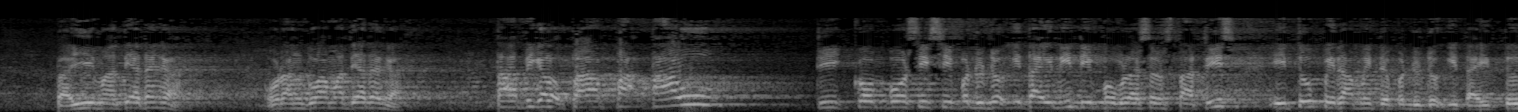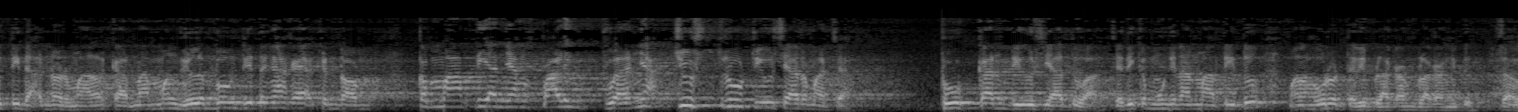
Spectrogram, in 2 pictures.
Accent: Java, Indonesia; saya dahulukan yang tua, karena saya orang Jawa

